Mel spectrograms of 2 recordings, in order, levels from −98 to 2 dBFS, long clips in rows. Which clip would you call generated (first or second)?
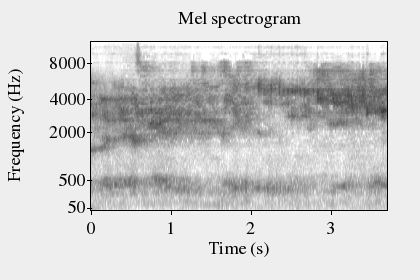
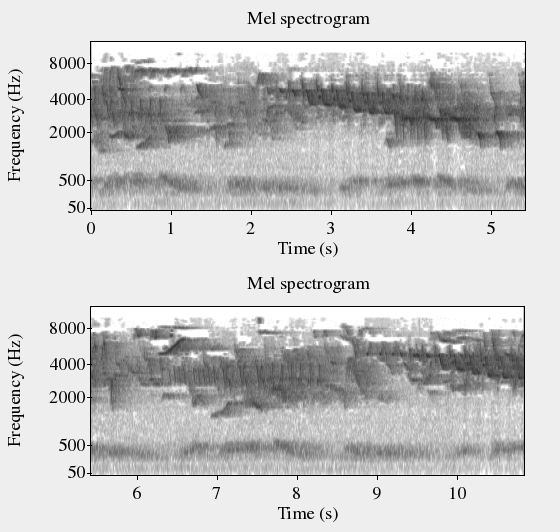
first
